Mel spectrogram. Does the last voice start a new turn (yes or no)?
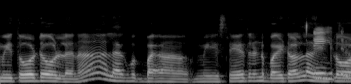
yes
